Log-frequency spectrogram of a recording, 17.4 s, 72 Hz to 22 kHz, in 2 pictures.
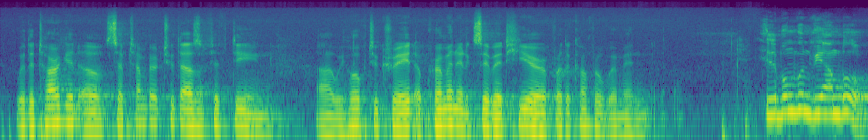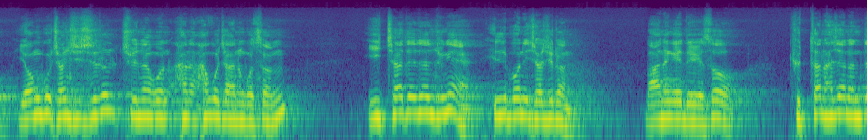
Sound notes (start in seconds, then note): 7.9 speaking in foreign language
